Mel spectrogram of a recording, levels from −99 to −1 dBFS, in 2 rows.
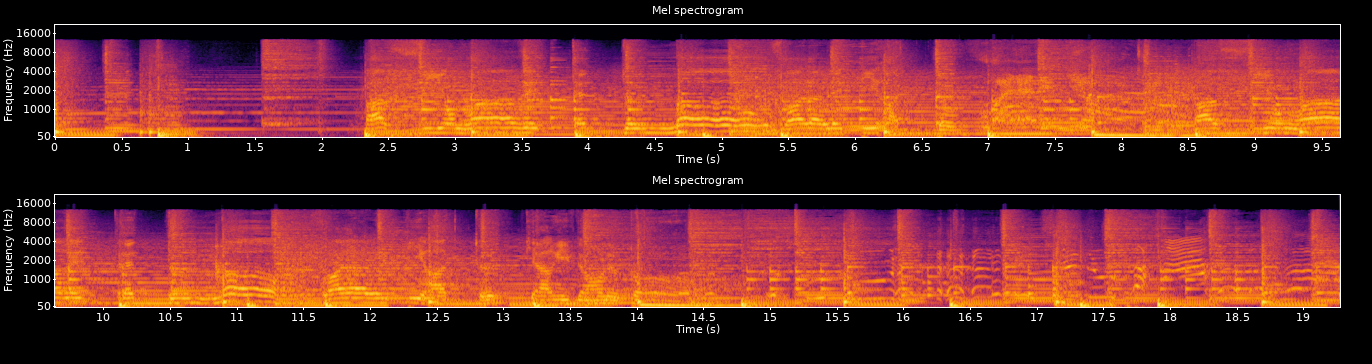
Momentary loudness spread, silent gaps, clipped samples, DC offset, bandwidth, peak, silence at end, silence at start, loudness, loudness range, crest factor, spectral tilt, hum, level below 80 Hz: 6 LU; none; under 0.1%; under 0.1%; 13 kHz; -2 dBFS; 0 s; 0 s; -17 LUFS; 3 LU; 14 dB; -5 dB/octave; none; -28 dBFS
